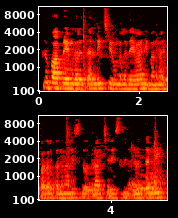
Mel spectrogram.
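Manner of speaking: teacher leading the class in prayer; soft prayer. Acted. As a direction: pray quietly and reverently.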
